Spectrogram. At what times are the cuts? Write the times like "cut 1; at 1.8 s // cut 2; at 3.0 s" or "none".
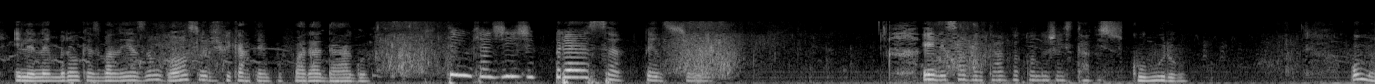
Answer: cut 1; at 2.5 s // cut 2; at 9.2 s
